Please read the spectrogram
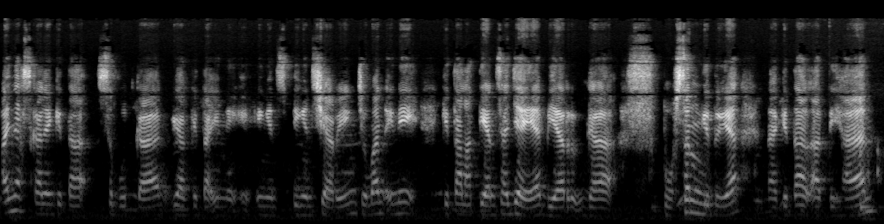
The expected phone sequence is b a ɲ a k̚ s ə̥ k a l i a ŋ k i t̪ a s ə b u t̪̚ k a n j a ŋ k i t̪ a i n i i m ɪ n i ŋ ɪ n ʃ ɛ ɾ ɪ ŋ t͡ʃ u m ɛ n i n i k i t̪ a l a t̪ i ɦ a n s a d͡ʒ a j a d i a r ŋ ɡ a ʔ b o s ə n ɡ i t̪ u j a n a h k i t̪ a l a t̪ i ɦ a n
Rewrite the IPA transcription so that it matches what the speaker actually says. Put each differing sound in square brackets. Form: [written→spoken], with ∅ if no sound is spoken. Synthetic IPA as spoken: b a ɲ a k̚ s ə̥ k a l i a ŋ k i t̪ a s ə b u t̪̚ k a n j a ŋ k i t̪ a i n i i [m→ŋ] ɪ n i ŋ ɪ n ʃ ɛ ɾ ɪ ŋ t͡ʃ u m [ɛ→a] n i n i k i t̪ a l a t̪ i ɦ a n s a d͡ʒ a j a [d→b] i a r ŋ ɡ a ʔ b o s ə n ɡ i t̪ u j a n a h k i t̪ a l a t̪ i ɦ a n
